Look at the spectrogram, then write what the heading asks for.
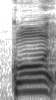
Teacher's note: क एक अघोष वर्ण है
